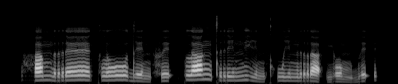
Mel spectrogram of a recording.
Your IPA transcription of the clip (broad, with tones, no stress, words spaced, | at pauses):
ha˥˩mrɛː˥˩ kloː˥˩de˨˩nfe˦˥ʔ pla˥˩ŋtri˦˥nji˩˦nkʰwi˧n ra˨˩ʔjo˨˩mbe˦˥ʔ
